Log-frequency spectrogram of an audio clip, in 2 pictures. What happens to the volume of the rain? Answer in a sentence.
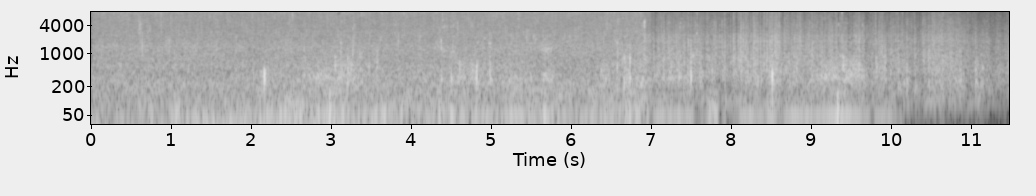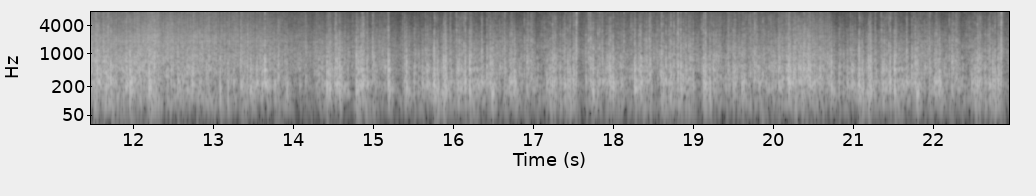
The loudness of the rain goes down.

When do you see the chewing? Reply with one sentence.
The chewing can be heard from 1.8 to 10.2 s.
